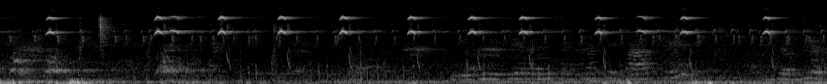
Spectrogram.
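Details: Squirrel giving loud chirping sounds: piercing short chips, about a dozen in a steady series at a little under two per second, with mixed low background noise throughout.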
